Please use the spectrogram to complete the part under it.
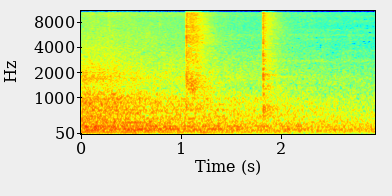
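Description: A knife taps and cracks an eggshell.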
